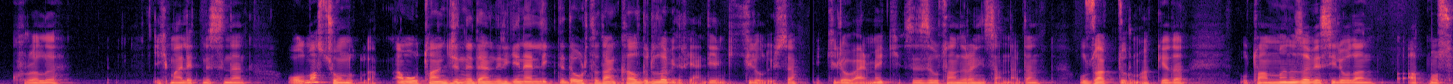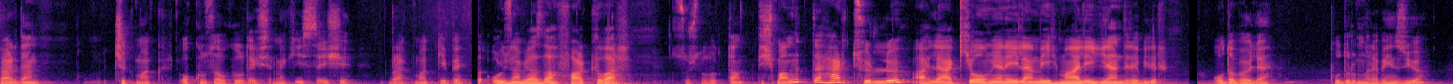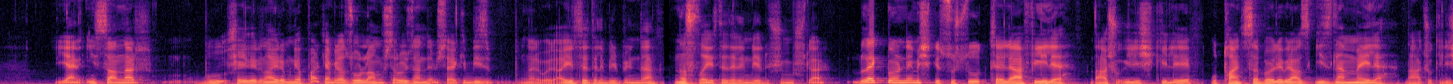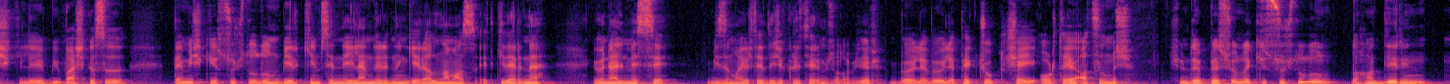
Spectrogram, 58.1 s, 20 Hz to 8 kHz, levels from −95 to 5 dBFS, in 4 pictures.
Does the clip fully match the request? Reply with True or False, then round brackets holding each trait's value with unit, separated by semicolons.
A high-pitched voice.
False (105 Hz)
